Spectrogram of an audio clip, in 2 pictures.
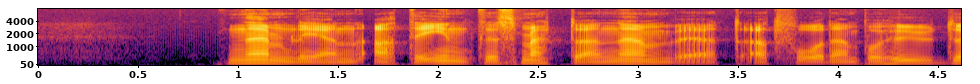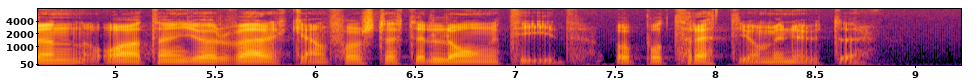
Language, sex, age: Swedish, male, 34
